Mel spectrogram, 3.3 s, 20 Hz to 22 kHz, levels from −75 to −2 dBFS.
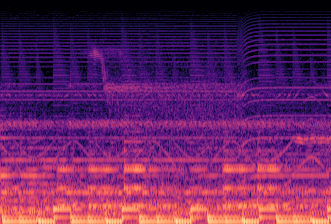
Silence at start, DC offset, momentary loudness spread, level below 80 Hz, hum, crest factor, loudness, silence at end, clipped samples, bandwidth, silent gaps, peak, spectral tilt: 0 s; under 0.1%; 1 LU; -18 dBFS; none; 12 dB; -16 LUFS; 0 s; under 0.1%; 14.5 kHz; none; -2 dBFS; -7 dB/octave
